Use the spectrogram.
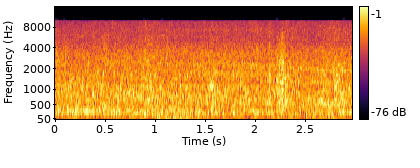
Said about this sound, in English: There we are. The update of the floodwaters of Chattahoochee Creek.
